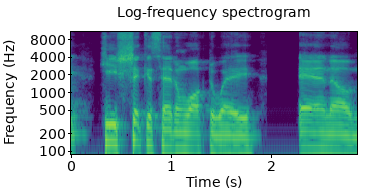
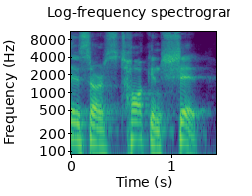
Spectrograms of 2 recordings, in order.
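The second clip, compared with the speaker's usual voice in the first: normal talking voice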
